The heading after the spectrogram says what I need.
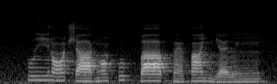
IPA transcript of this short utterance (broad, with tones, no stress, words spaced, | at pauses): kʷiː˧ ɾɔ̃˨˦ʃaː˨ɡɔ̃˧ ku˦ɡ͡baː˧ fɛ̃˨pã˦ ɲɛ˨lĩ˧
